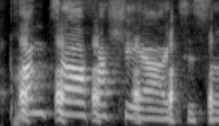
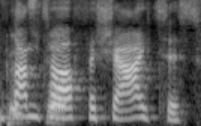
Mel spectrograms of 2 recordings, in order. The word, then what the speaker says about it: plantar fasciitis: It's plantar fasciitis. All right. I know, but I can't pronounce that. So it's just I was calling fanficitis for god knows how long until someone corrected me.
